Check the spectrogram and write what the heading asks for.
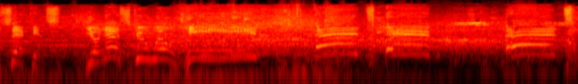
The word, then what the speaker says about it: Ionescu: If you didn't see this shot by Sabrina Ionescu, did I pronounce it? It's no, it's Ionescu. Ionescu.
